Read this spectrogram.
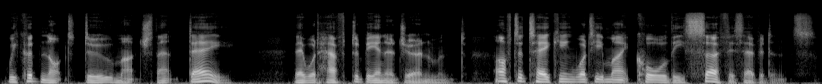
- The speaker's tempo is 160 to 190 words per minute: Yes, average, 170 wpm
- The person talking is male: Yes, male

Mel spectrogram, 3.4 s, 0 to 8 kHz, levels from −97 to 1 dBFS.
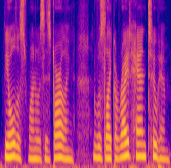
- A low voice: No, high, 190 Hz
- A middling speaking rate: No, fast, 245 wpm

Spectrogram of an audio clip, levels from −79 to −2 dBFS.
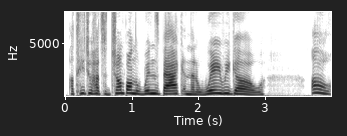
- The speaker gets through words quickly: Yes, fast, 225 wpm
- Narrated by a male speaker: No, female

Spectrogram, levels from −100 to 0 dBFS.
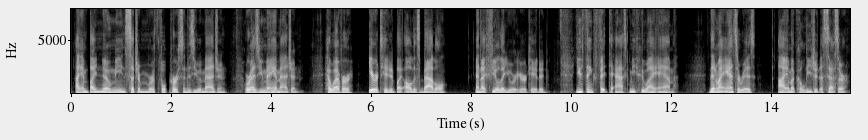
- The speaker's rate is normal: Yes, average, 180 wpm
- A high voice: No, low, 120 Hz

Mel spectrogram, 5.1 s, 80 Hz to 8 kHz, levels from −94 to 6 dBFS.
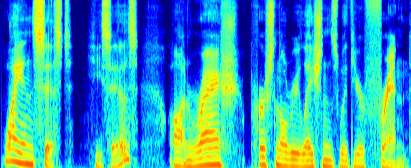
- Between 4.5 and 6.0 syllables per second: No, 3.6 syllables/s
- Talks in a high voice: No, low, 125 Hz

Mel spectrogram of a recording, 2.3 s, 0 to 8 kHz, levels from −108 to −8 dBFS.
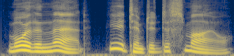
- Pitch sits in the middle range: Yes, medium, 165 Hz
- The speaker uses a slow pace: No, average, 180 wpm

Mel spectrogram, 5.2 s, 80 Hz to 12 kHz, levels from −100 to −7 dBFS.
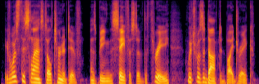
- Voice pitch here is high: No, low, 125 Hz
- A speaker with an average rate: Yes, average, 195 wpm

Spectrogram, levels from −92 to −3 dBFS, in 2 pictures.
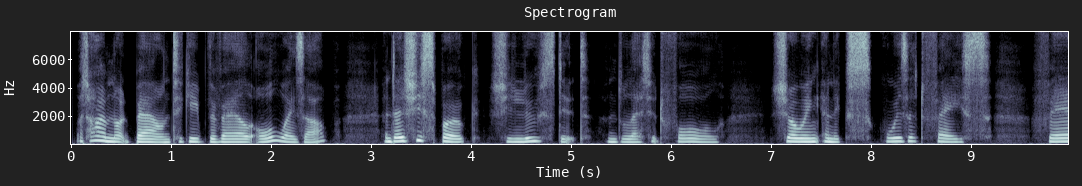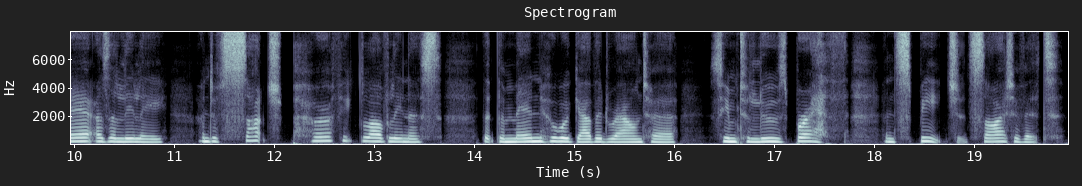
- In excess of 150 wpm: Yes, average, 160 wpm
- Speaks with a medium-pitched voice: No, high, 225 Hz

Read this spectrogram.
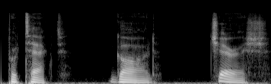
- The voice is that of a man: Yes, male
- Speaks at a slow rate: Yes, slow, 65 wpm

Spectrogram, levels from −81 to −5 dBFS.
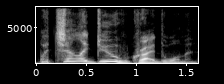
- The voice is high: No, low, 135 Hz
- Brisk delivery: Yes, fast, 260 wpm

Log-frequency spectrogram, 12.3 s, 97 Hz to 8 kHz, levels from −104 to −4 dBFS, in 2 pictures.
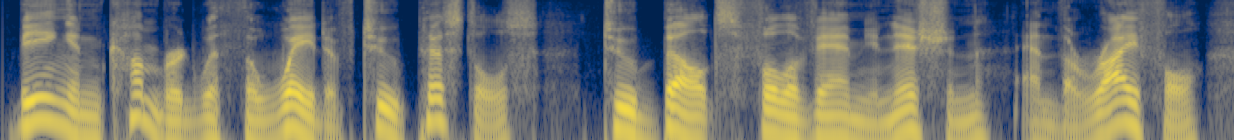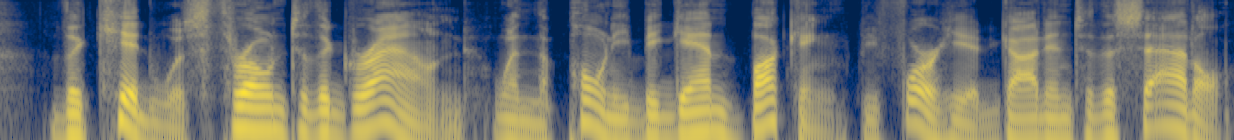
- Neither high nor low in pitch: No, low, 110 Hz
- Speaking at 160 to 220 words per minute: Yes, average, 170 wpm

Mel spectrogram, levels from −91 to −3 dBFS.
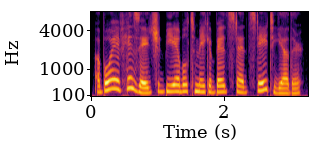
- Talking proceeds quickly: Yes, fast, 255 wpm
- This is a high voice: Yes, high, 225 Hz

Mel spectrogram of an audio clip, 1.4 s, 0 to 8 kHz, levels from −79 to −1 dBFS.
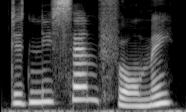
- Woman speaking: Yes, female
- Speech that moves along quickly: Yes, fast, 215 wpm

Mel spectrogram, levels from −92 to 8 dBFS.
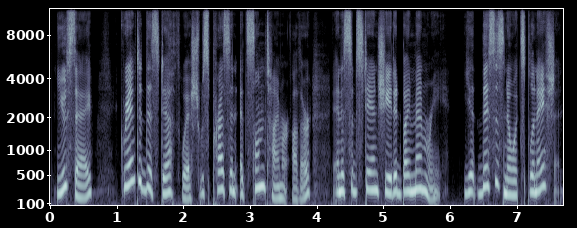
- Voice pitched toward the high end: Yes, high, 240 Hz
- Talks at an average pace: Yes, average, 180 wpm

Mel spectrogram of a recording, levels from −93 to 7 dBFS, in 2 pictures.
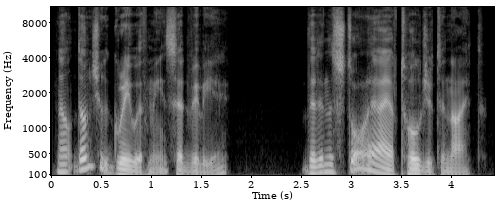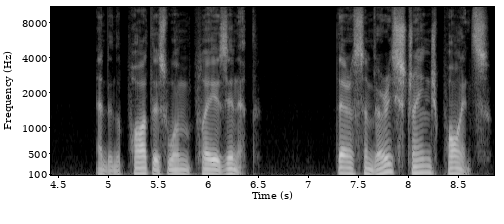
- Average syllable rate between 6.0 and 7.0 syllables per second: Yes, 6.4 syllables/s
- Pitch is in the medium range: No, low, 105 Hz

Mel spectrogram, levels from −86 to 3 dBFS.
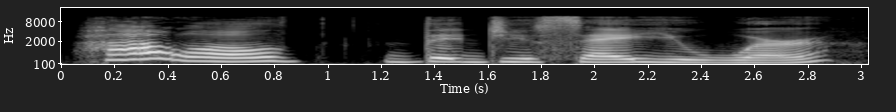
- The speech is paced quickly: No, average, 140 wpm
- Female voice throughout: Yes, female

